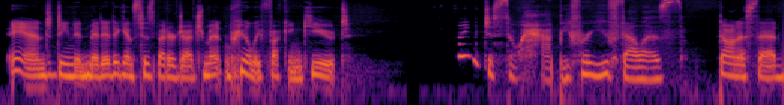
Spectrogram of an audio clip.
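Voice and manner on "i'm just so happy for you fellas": hushed, whispery sweetness; pleasant and sweet. A narrator's reading. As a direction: coo it sweetly, nearly whispered. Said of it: "voice pleasant and sweet".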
